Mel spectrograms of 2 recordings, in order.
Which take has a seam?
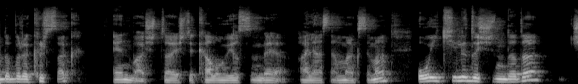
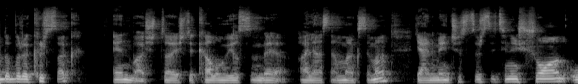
second; 1 cut; at 4.1 s

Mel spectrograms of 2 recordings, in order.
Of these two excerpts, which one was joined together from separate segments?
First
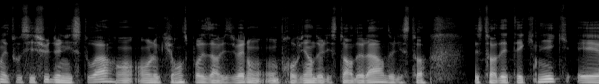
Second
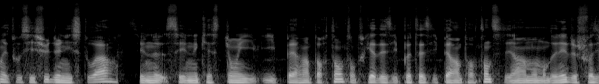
second; 1 cut; at 1.2 s

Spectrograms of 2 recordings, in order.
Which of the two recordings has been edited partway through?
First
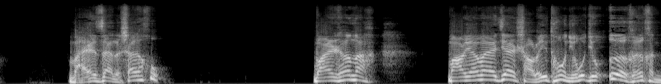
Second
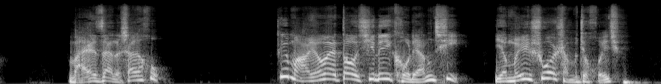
second; 2 cuts; at 2.7 s, 4.8 s

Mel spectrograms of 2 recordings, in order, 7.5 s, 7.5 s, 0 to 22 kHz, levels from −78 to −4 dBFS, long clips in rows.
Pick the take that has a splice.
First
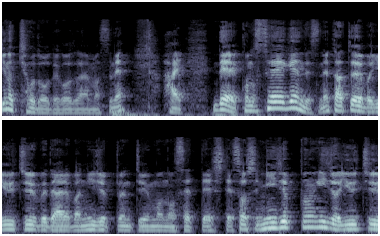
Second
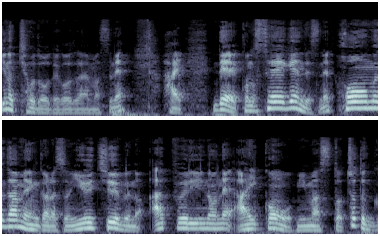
second; 1 cut; at 3.3 s

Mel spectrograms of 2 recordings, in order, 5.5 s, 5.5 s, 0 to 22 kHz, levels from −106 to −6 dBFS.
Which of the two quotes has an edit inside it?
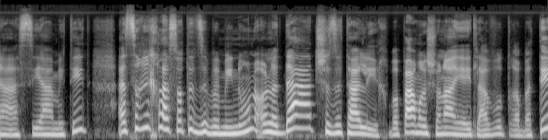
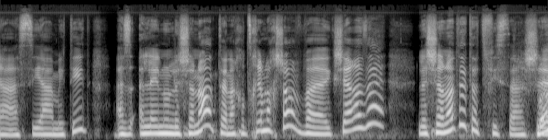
second; 1 cut; at 1.0 s

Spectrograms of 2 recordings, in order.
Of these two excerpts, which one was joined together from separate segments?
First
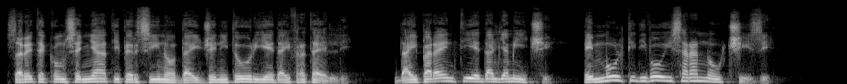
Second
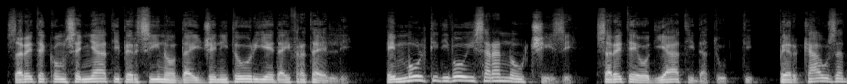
second; 2 cuts; at 3.8 s, 5.9 s

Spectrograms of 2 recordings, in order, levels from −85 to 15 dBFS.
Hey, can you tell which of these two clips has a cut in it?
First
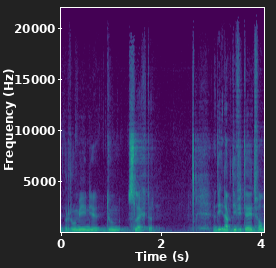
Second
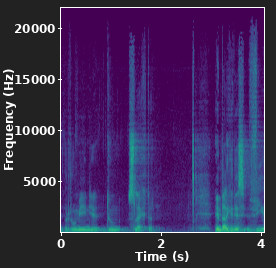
second; 1 cut; at 3.0 s

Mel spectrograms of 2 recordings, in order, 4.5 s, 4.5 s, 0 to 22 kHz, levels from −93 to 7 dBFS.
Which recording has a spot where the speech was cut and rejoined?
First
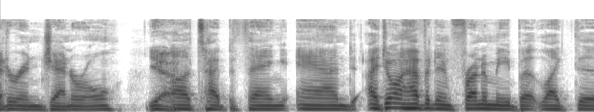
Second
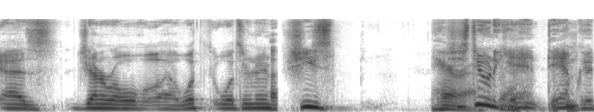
second; 1 cut; at 2.0 s

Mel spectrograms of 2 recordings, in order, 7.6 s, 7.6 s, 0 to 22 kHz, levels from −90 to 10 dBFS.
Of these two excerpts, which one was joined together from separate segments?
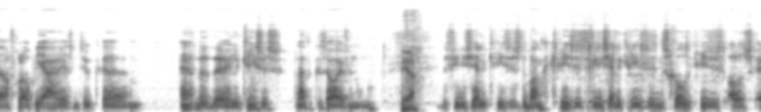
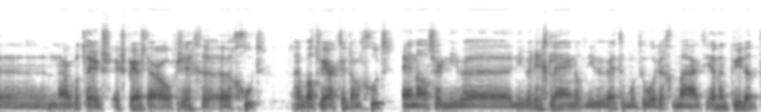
second; 1 cut; at 3.9 s

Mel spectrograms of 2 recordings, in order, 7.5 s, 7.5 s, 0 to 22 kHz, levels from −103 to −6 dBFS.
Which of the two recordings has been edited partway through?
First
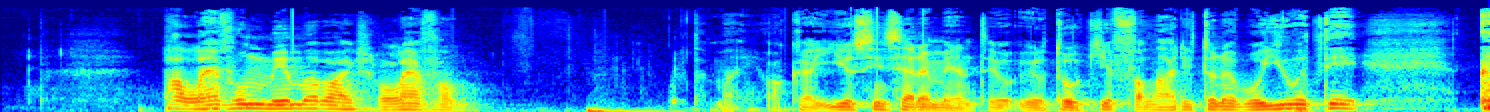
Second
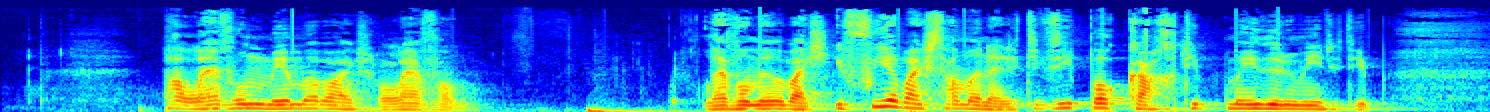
first; 1 cut; at 3.4 s

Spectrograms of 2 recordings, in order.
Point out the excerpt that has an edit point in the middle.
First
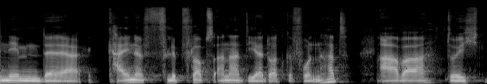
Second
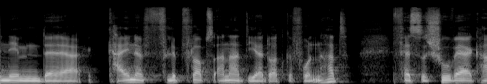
first; 1 cut; at 3.7 s

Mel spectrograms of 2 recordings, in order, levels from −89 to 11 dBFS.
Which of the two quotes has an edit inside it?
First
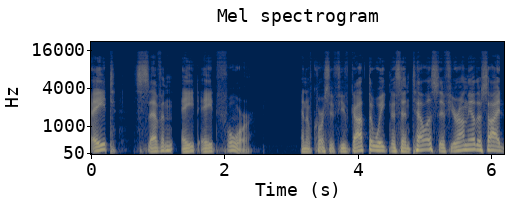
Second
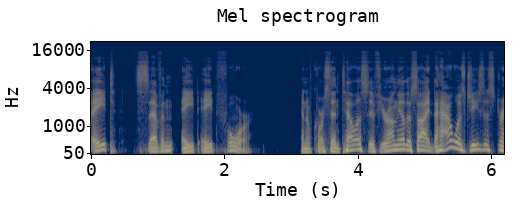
second; 1 cut; at 3.6 s

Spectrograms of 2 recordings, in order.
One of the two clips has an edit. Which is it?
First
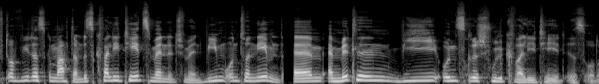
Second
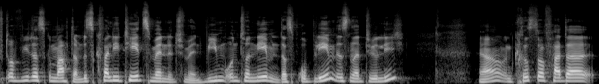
first; 1 cut; at 2.8 s

